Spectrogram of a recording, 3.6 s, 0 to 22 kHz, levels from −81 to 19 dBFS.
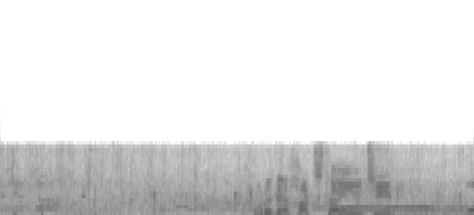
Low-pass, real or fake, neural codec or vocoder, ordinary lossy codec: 7.2 kHz; real; none; none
